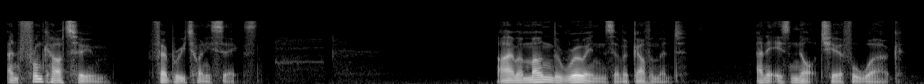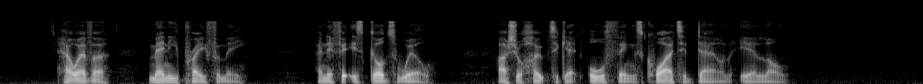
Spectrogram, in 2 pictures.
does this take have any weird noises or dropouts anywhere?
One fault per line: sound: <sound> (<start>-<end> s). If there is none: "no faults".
no faults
